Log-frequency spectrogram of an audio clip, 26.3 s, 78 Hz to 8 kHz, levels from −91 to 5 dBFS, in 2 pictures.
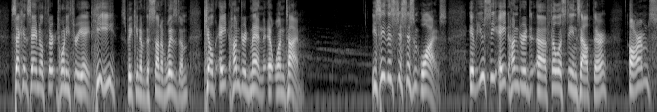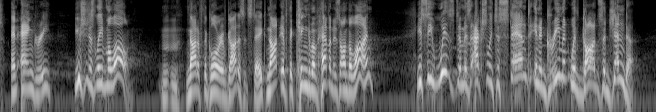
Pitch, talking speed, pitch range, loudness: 210 Hz, 165 wpm, 180-245 Hz, -18 LUFS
